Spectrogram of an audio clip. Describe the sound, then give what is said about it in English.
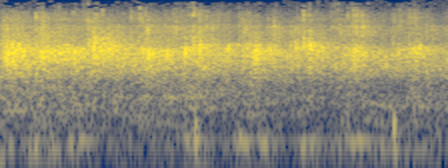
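Church audience applauding, a dense, steady wash of clapping that holds at even loudness for about three seconds with no voices standing out. “Put your hands together for the Lord one more time.”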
